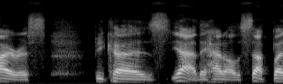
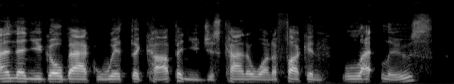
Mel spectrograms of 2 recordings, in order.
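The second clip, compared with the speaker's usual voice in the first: ordinary delivery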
